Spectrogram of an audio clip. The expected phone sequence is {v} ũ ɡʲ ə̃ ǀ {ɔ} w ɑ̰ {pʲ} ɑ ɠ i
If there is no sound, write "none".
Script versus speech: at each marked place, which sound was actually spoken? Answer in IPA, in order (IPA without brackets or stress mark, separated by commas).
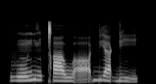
v, ɑ, bʲ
